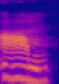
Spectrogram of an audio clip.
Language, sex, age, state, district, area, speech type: Tamil, male, 18-30, Tamil Nadu, Kallakurichi, rural, read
